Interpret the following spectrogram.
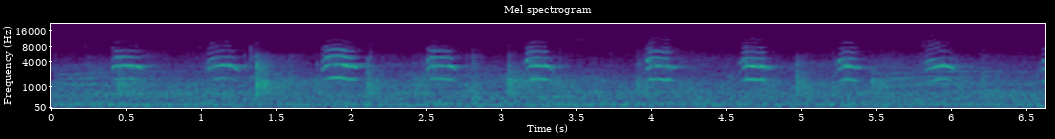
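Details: Young Persian kittens, filmed across their first days to about three weeks old: high, thin arched mews repeated roughly every two to three seconds, about eight calls in a row over a soft hiss of background noise.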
